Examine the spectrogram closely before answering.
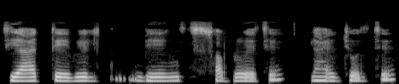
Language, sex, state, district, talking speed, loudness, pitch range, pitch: Bengali, female, West Bengal, Dakshin Dinajpur, 105 wpm, -19 LUFS, 170-205 Hz, 175 Hz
